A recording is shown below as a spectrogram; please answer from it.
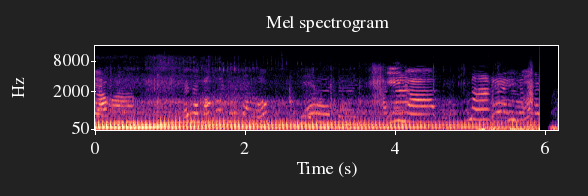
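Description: A vehicle engine idling steadily, a low, even running with a rapid pulse.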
